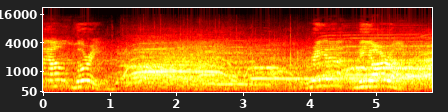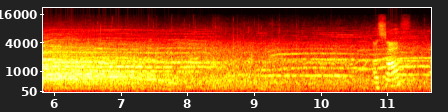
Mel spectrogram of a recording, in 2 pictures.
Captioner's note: applause and cheering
